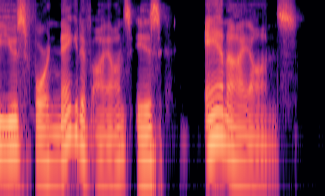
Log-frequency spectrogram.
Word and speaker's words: anion: for negative ions is anions not anions even though it kind of looks like onions it's pronounced anion as in i've got an ion u and it's the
